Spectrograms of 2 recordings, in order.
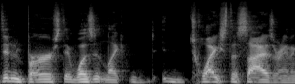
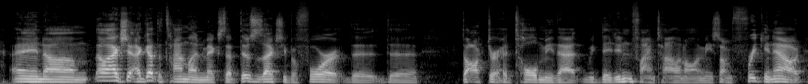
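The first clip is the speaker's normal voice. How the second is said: usual speaking voice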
